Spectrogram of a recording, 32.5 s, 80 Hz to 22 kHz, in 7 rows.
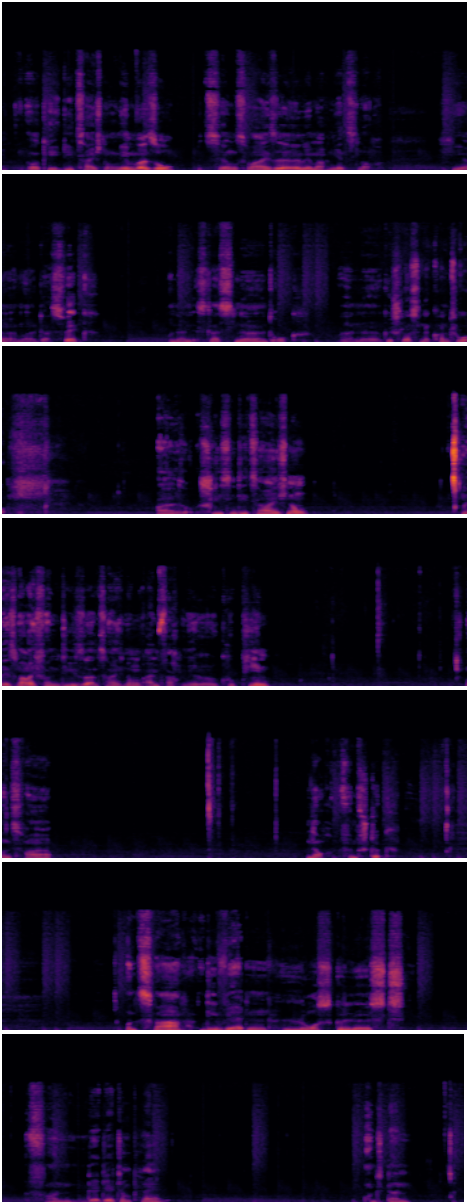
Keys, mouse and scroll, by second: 1.4-1.7 scroll up 2, 4.0 click, 5.7 click, 12.1 click, 15.0-15.3 scroll down 1, 20.9 ctrl+c, 27.1 click, 27.8 click, 28.7 click, 31.2 click.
